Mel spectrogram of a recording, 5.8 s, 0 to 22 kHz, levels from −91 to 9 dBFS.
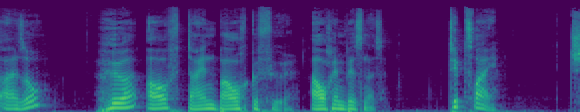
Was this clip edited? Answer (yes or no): yes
